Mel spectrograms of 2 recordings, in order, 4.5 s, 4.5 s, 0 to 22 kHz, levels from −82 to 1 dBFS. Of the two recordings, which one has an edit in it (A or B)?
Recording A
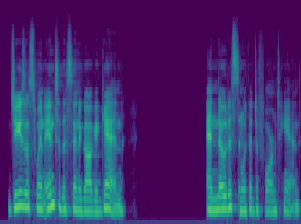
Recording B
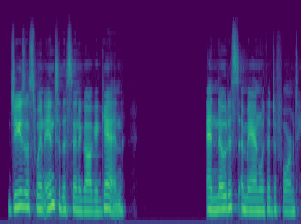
A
